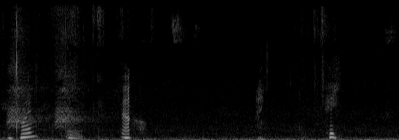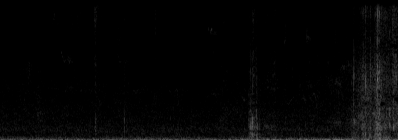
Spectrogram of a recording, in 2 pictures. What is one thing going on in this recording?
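A squirrel scurries over dry grass and leaves.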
